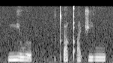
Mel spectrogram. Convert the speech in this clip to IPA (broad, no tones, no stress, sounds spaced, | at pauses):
mʲ ə w ʊ | tʼ ʊ qʼ ɑ t͡ʃ j u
